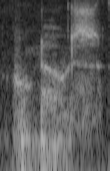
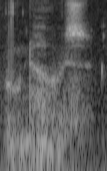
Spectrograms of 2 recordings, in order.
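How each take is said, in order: Both takes have the same delivery.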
